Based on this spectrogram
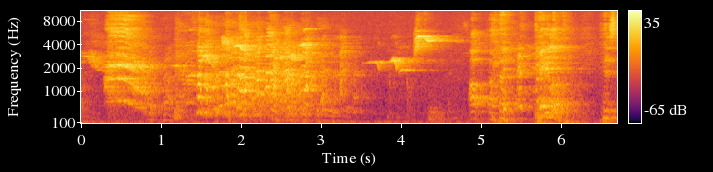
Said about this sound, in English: The birds are chirping.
